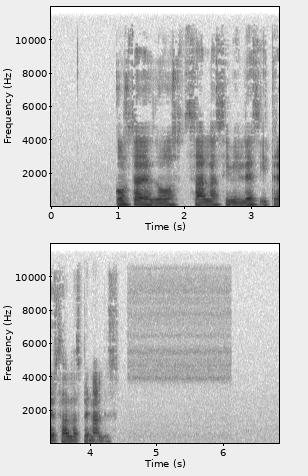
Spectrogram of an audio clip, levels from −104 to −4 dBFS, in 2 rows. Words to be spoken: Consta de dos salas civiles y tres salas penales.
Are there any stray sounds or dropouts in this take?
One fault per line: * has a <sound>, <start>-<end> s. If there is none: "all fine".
all fine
